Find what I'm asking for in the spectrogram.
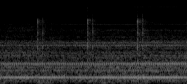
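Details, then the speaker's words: Diesel air heater, with its leaking diesel feed pipe trimmed, during startup before the burner lights, still blowing cold air. A steady fan whir with a soft tick about every half second: normal fan spin-up. "Certainly the fan's picking up. That's cold air coming out at the moment."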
